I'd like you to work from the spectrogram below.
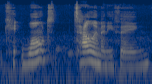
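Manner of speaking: ordinary talk, nothing marked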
